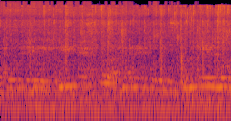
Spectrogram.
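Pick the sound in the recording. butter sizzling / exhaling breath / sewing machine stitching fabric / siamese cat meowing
butter sizzling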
